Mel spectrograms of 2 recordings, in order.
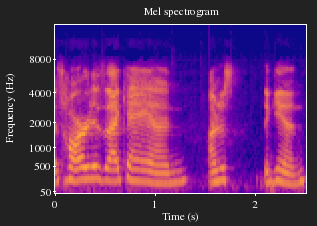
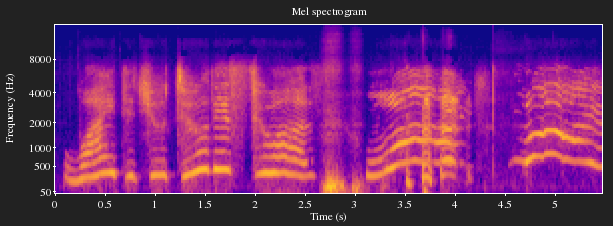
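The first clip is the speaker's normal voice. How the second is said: put-on loud, very high, drawn-out ghostly child voice; 12 semitones higher, 4 dB louder than usual. The speaker demonstrates what they plan to say, in a loud child voice. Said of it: "make my voice sound like that of a child".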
